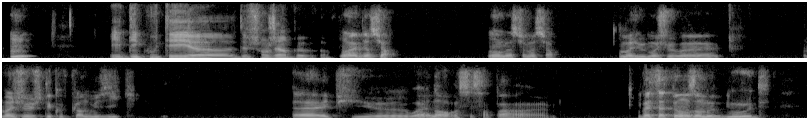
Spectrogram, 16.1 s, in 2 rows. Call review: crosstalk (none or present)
none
